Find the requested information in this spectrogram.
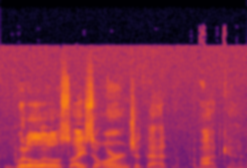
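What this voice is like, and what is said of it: Put-on Spanish accent. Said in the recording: “Was that a Spanish accent? ... Yes. ... From the south of Spain.”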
